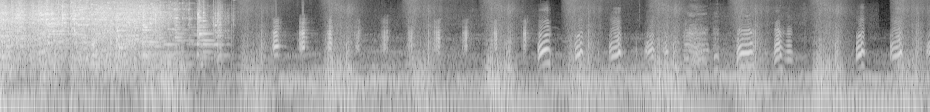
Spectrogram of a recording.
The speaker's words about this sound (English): Stay away from us, Domingo wanted to say, but as the words formed on his tongue, that slow figure outside his window crashed through the glass.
